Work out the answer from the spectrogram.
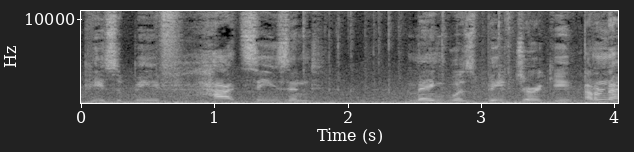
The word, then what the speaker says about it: Mingua: Pepper, a liter Mountain Dew, a bag of natural style made from a solid piece of beef, hot seasoned Mingua's beef jerky. I don't know how to pronounce it.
